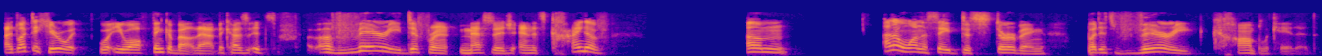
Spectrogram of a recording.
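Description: A man's voice: fairly high pitch, animated, measured pace, pushed and bright, no room sound, highs cut off. A man speaking as a podcast panelist, thinking aloud in a tentative, reflective way during casual analytical discussion.

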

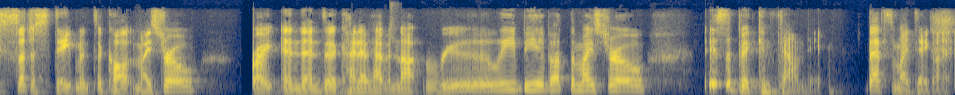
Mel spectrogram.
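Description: A man's voice: medium pitch, bright, forceful tone. A man on a podcast panel chatting casually and giving opinions, on a slightly dull recording.

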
